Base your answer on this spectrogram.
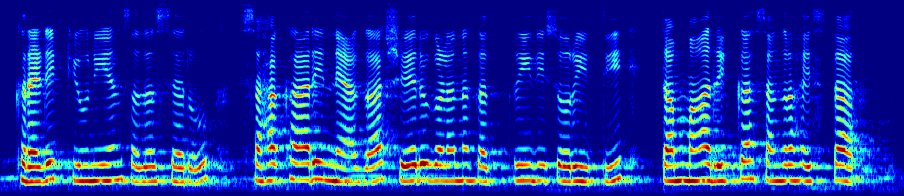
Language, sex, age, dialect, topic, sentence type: Kannada, female, 25-30, Dharwad Kannada, banking, statement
